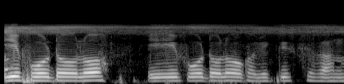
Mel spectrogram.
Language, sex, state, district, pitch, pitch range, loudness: Telugu, male, Andhra Pradesh, Sri Satya Sai, 170 Hz, 165-175 Hz, -16 LUFS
